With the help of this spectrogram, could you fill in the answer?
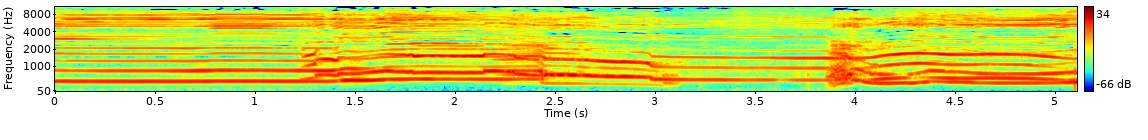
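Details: Two inseparable Alaskan Malamute cousins born three days apart, one 125 pounds and one a 65-pound runt, howl together in long, smooth tones that rise and fall.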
